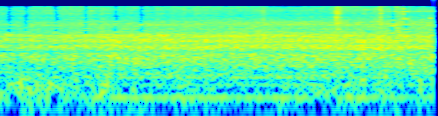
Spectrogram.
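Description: Heavy diesel vehicles of a snow removal convoy running, a snowblower loading a dump truck, with a city bus drawing close: a steady low engine hum under a continuous rushing noise.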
